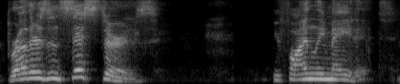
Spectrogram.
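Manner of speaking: loud, mocking villain welcome; villain greeting. Villain mocking the late heroes, loud and sneering. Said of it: "he looks over and he says".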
